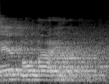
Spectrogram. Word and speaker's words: Adonai: Elohim, Deus dos exércitos, e também Adonai, que significa meu Senhor. Adonai, reparem bem as vogais de Adonai. Também pronuncia-se Edonai, E-O-A.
